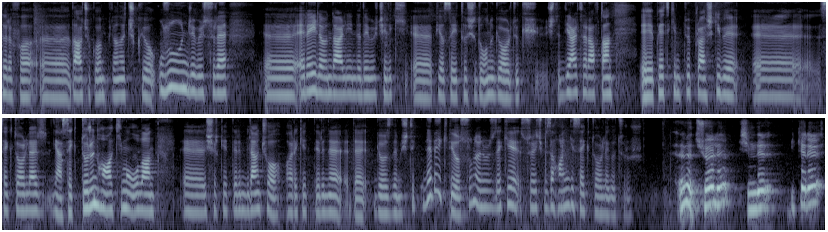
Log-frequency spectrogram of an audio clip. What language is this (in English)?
Turkish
